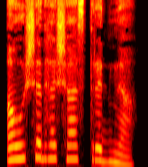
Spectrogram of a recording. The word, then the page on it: ಔಷಧಶಾಸ್ತ್ರಜ್ಞೆ: auṣadha śastrajña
